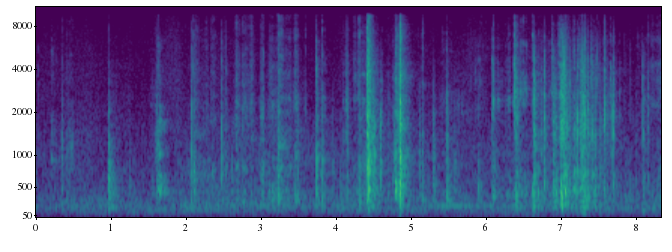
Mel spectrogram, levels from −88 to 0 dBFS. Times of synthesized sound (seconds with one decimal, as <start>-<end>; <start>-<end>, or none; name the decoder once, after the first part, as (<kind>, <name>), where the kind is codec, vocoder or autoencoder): 3.9-4.6 (vocoder, BigVGAN v2)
